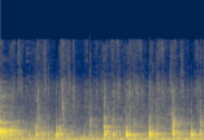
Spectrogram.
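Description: A spoon stirring melted white chocolate in a plastic bowl, tapping and clicking against the bowl's side about five times a second, as semisweet chocolate is mixed in to tint it.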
